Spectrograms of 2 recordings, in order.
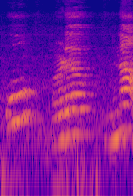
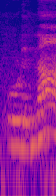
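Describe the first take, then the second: First: उड़ना drawn out slowly, syllable by syllable; slow syllable demo. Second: Said in the usual way. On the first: Shown as a demonstration. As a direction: stretch उड़ना slowly with a rise at the end. (उड़ना को धीरे-धीरे खींचकर, अंत में स्वर ऊपर) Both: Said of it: "ऐसे ही हम कई शब्द बना सकते हैं".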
